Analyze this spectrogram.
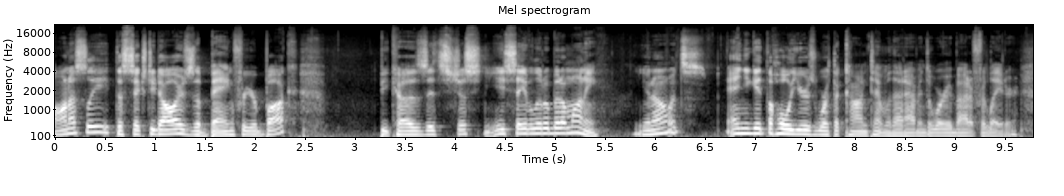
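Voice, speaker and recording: Very fast and lively in intonation, a man speaks in a fairly high pitch. The recording is very clean, with a silent background. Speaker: gaming youtuber. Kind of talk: tutorial. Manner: stuttering at times; casual, self-correcting.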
